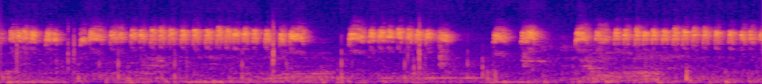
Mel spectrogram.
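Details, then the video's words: Peor bird singing vigorously, with sustained streams of quick buzzy high-pitched pulses in three long phrases separated by brief gaps and a couple of short bursts, light clicks behind. "Burung peor gacor"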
